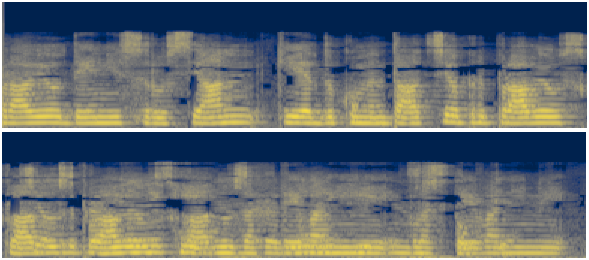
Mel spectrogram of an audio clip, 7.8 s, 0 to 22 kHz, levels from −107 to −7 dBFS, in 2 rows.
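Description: From the start the speech carries heavy codec damage, likely from HE-AAC compression at a very low bitrate, around 8 kbps. Nothing reaches above 8 kHz, and the treble below that is rebuilt rather than real. Unlike a plain low-pass, s sounds turn gritty and metallic, not merely dull.

At 4.03 s a doubled audio track begins and runs to the end. A full-band copy trails by about a second at roughly 5 dB quieter. It has no decaying tail or room colour and cuts in abruptly, which sets it apart from a natural echo.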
